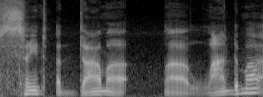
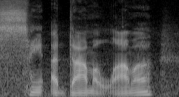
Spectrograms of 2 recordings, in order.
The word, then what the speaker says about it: Saint Adama Landama: at the Church of Saint Adama Landama, I believe it's officially called. I usually mispronounce it as Saint Adama Lama.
